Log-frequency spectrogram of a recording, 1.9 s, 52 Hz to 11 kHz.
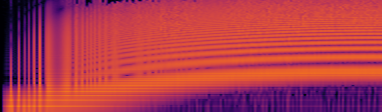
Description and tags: SCIAlrm 8 bit sweep mid
8-bit similar sounds generated on Pro Tools from a sawtooth wave signal modulated with some plug-ins
alert, synth, alarm, beep, 8bit, robot, scifi, computer, spaceship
